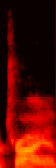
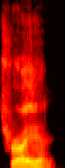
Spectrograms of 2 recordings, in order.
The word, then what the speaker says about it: Tryon: So Well, if you prefer Tryon, that's what I'm going to call you. Okay, and I'll start pronouncing it correctly too, because I've been saying Trayan.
